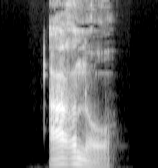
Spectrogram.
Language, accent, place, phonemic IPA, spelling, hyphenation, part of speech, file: German, Germany, Berlin, /ˈaʁno/, Arno, Ar‧no, proper noun, De-Arno.ogg
- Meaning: 1. a diminutive of the male given name Arnold, also diminutive of other Germanic compound names beginning with Arn- "eagle" 2. Arno (a river in Tuscany)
